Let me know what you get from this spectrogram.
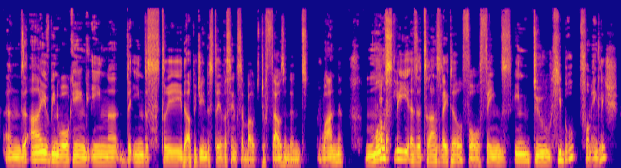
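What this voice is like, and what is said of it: Somewhat harsh non-native accent. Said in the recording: “my accent is a bit harsher than Aviv's”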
